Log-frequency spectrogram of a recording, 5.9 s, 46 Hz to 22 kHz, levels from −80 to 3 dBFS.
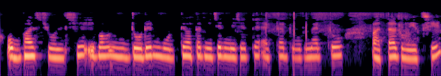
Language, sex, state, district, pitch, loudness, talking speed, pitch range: Bengali, female, West Bengal, Jalpaiguri, 225 Hz, -19 LUFS, 155 wpm, 215-240 Hz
